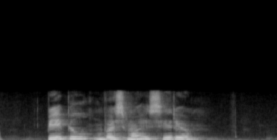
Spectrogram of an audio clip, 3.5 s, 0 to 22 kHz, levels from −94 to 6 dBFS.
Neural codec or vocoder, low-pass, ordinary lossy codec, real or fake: none; none; none; real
